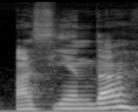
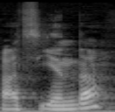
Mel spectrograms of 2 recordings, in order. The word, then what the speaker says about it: hacienda: go with it um the h is silent oh wait hacienda you mean that's how i should have said that it's hacienda japan is in banana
